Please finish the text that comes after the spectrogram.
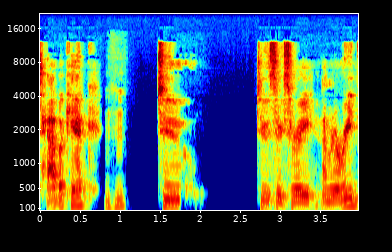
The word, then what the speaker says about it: Habakkuk: So, and I might mispronounce it, but it's Habakkuk 2:2-3.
